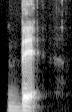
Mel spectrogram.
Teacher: I don't really say the T at the end. That's partly because of where I'm from in England, in the southeast.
